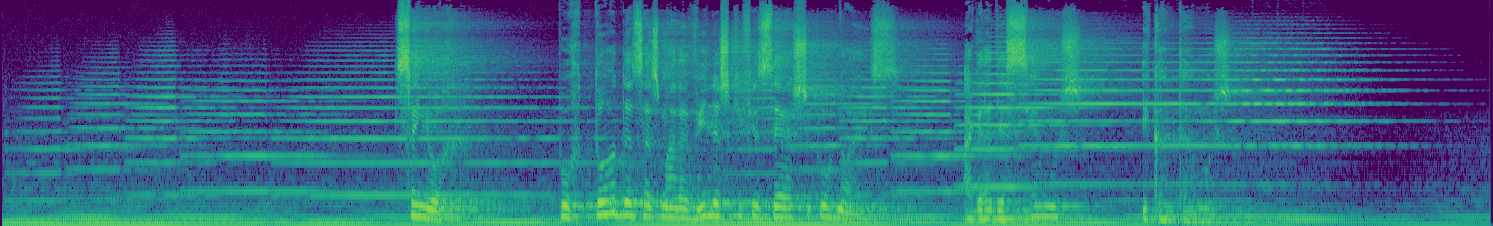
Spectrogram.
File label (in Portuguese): Narracao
